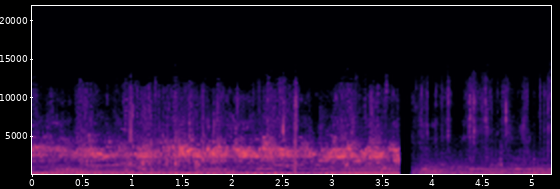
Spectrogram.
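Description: Water running from a garden hose and splashing into a tub as lettuce leaves are rinsed under it, a steady hiss. It cuts off abruptly about three and a half seconds in, leaving a quieter background.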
